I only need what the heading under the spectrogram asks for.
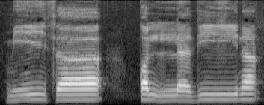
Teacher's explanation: وَإِذْ أَخَذَ اللَّهُ مِيثَاقَ الَّذِينَ تھا اس کا ہم نرمی سے پڑھیں گے، جیسے ذال ہے ویسے ہی زبان کی نوک کو ذرا باہر کی جانب نکال کر تھا کو نرمی سے پڑھیں گے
